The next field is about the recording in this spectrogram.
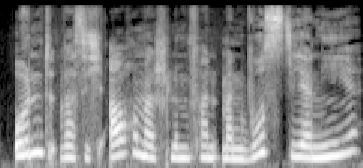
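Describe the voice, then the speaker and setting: A woman's voice: high voice, normal speed, a little mellow, breathy edge, no room sound, studio quality. A young adult woman giving casual, informal and anecdotal answers as an interview guest. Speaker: interview guest, acting student.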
